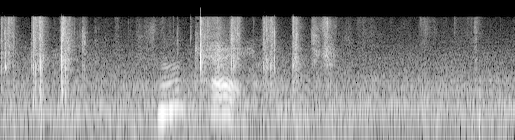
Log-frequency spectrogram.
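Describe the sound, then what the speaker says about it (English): A deck of tarot cards is shuffled close by in a few quick papery riffles and snaps, while a person speaks briefly between them. "I'll use a different deck and I pre-shuffle prior."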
